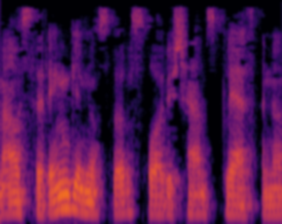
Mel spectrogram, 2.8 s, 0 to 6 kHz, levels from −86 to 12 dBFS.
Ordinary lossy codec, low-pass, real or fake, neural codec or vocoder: MP3, 24 kbps; 5.4 kHz; real; none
